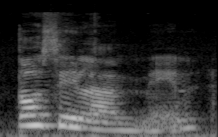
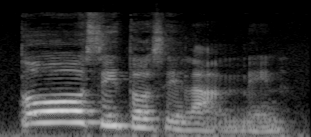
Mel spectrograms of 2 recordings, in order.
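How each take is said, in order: First: Said in the usual way. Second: First "Tosi" hit much higher and louder, then "tosi lämmin" drops back; emphatic doubling. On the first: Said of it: "say it twice". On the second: Shown as a demonstration. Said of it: "say it twice to really emphasize the point".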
